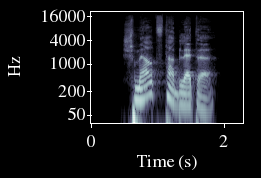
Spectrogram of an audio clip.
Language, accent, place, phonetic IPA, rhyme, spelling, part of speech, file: German, Germany, Berlin, [ˈʃmɛʁt͡staˌblɛtə], -ɛʁt͡stablɛtə, Schmerztablette, noun, De-Schmerztablette.ogg
- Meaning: painkiller tablet, pain pill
